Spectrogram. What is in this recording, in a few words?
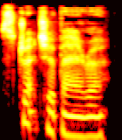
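"stretcher bearer", English, British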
